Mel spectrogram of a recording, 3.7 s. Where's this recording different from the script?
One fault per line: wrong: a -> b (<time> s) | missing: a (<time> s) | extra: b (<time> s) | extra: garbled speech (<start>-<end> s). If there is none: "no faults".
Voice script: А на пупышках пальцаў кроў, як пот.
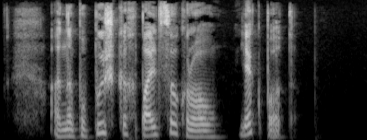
no faults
